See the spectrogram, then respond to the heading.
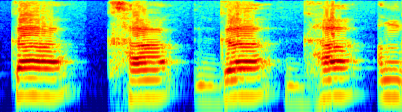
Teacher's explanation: खास कर से क वर्ग का तो अपने गला से इनका उच्चारण होता है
